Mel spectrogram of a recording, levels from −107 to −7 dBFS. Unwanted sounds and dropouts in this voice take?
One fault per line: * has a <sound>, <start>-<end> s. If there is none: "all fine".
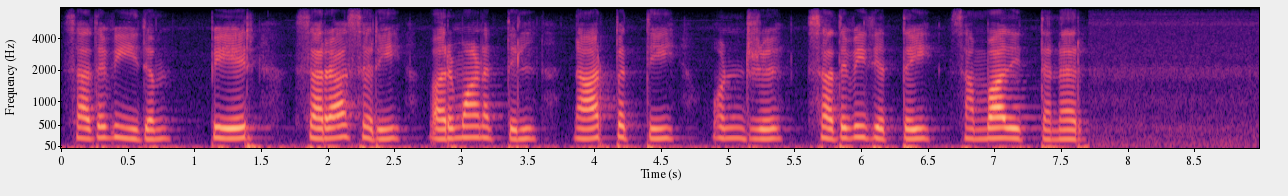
all fine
